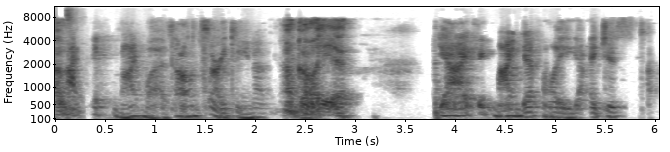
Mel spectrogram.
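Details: Alaryngeal speech from a laryngectomee after laryngectomy; the speaking method is not stated.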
